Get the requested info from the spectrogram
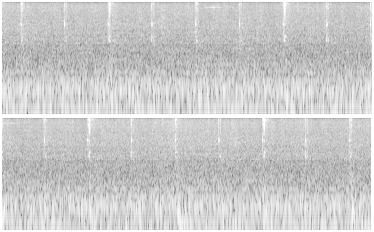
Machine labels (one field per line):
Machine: valve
